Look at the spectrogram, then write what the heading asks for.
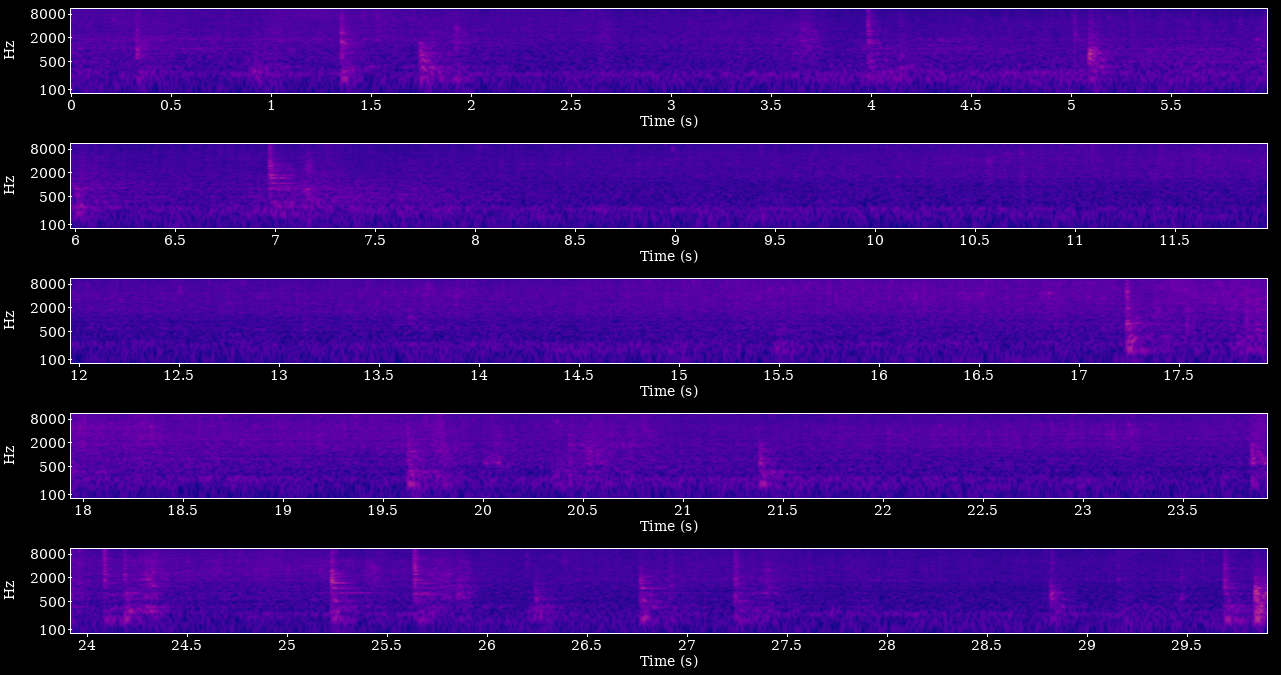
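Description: Tomato chunks sizzling as they fry in butter in a nonstick frying pan, with scattered clicks and scrapes of a plastic spatula stirring and turning them. The sizzle swells in the middle, and the spatula strokes come thicker near the end.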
